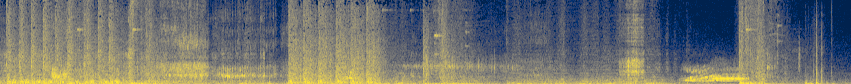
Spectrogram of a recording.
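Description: Loud gunfire from guns being shot in a fight at a stairwell door erupts in repeated bursts and rapid volleys, harsh cracks stacking over one another with short lulls between, and no talk.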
